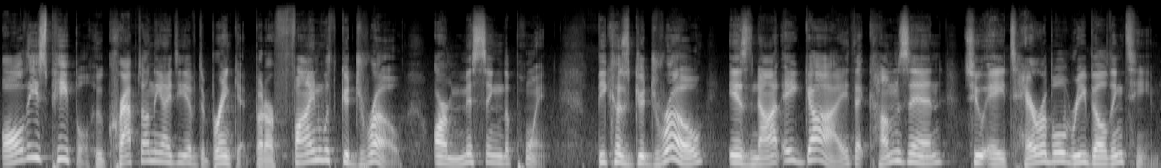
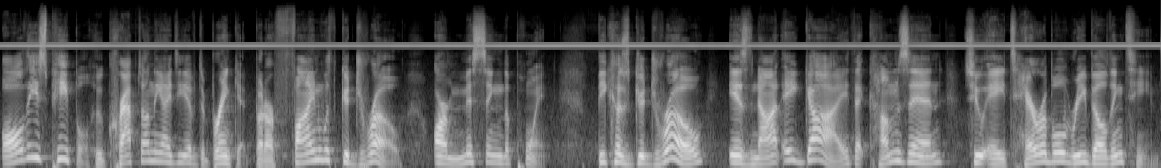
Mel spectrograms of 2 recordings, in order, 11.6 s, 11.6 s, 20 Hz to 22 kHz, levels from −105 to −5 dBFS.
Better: first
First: none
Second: high-pitched whine; noticeable; throughout; 7 kHz, 15 dB below the speech

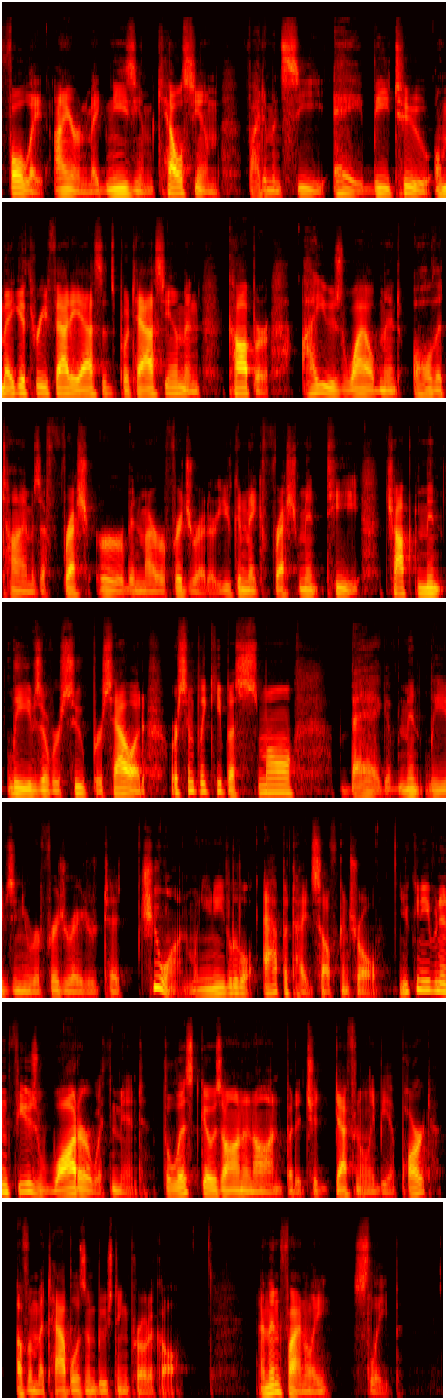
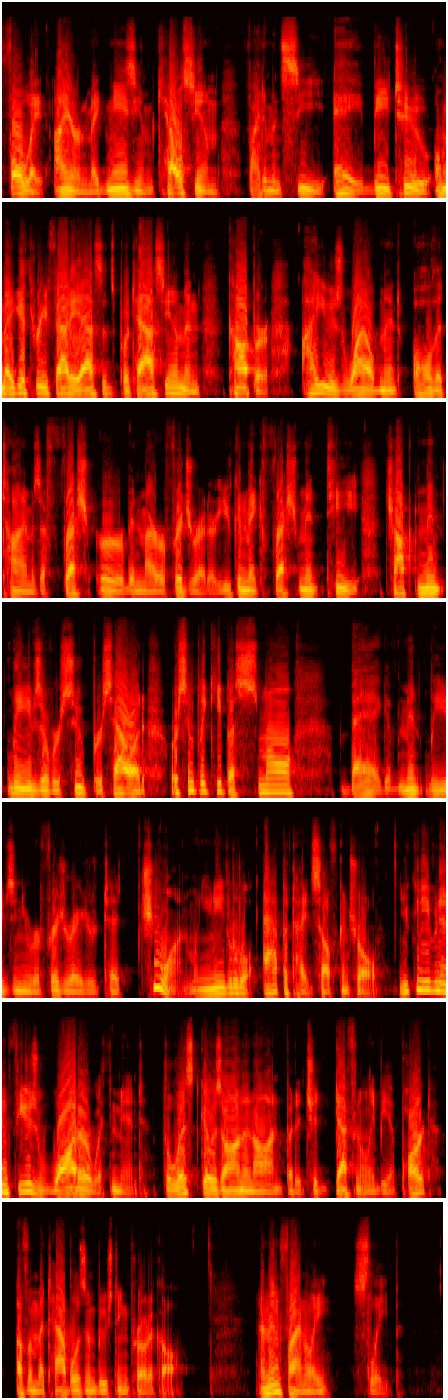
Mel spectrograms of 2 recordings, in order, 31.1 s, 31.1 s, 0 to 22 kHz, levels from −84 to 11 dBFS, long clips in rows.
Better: first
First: none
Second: distortion; heavy; 5% of the sound clipped

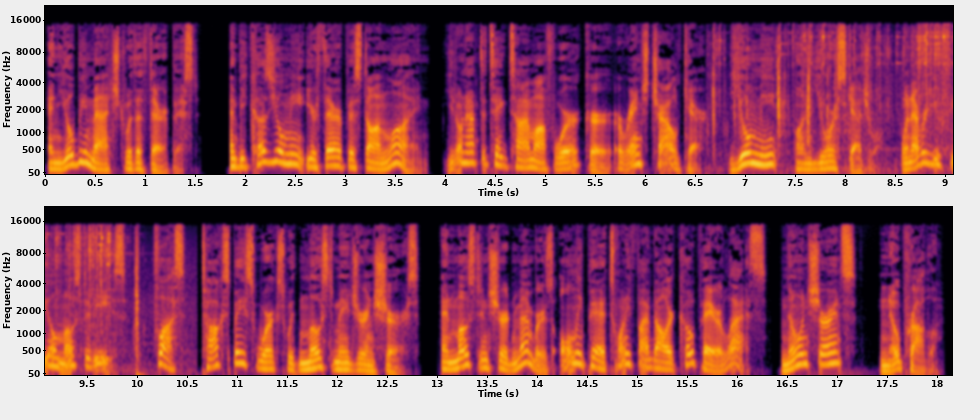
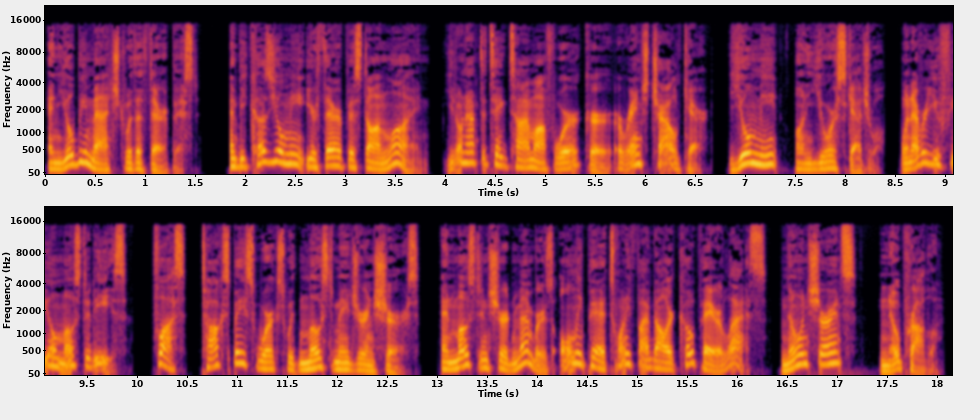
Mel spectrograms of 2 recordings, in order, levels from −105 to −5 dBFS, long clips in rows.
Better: second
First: jangling keys; noticeable; from 6.5 to 10 s; peak level with the speech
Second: none

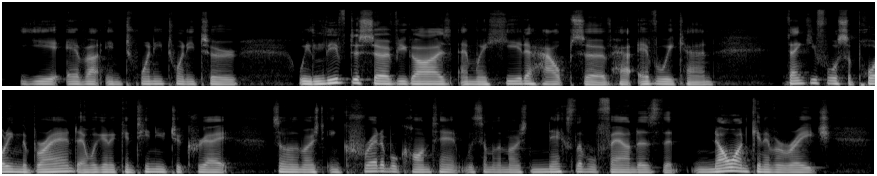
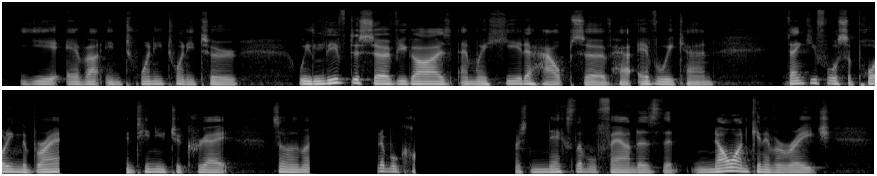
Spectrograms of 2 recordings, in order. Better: first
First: none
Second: audio cutting out; at 9.5 s for 0.5 s, at 12 s for 0.5 s and at 13 s for 1 s

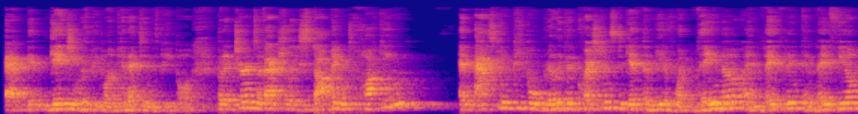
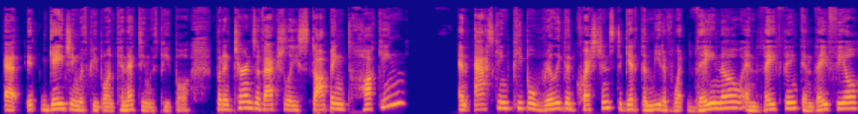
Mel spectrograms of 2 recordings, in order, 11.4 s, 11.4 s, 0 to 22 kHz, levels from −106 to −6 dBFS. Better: second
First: off-mic speech; far // room echo; noticeable; dies away in 0.9 s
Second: none

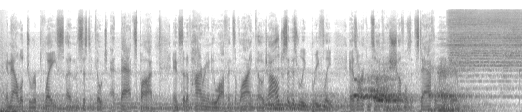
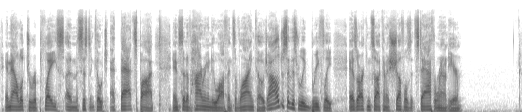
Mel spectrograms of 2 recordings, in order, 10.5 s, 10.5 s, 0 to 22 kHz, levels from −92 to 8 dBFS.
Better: second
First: animal sounds; very loud; throughout; 2 dB above the speech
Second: none

